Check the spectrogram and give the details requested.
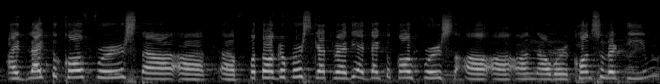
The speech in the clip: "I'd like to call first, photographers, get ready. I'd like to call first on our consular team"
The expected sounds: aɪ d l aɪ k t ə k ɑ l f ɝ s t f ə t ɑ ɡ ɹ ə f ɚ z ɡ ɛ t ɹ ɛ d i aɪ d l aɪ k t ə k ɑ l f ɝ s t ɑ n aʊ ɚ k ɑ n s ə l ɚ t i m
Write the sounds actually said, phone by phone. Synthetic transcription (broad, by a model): aɪ d l aɪ k t ə k ɑ l f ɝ s t f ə t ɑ ɡ ɹ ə f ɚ s ɡ ɛ t ɹ ɛ d i aɪ d l aɪ k t ə k ɑ l f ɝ s t ɑ n aʊ ɚ k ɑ n s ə l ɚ t i m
